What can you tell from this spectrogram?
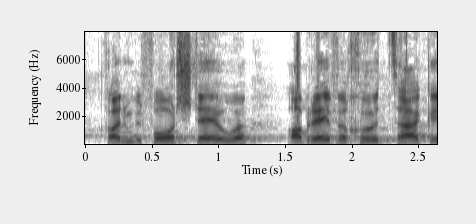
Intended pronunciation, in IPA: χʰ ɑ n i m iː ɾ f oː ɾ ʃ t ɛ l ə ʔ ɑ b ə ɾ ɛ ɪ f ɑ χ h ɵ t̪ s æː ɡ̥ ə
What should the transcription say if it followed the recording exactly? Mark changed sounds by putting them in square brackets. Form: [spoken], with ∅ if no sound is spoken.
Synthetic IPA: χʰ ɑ n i m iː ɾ f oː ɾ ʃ t ɛ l ə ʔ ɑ b ə ɾ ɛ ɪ f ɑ χ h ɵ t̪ s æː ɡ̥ ə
